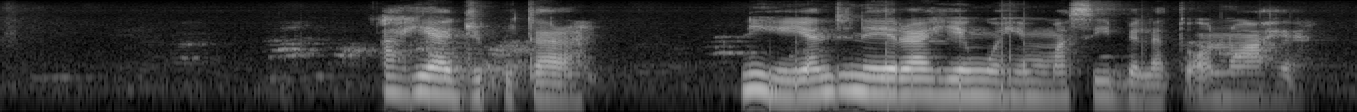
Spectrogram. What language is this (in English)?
Igbo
